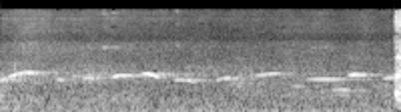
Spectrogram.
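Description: A high, thin whistled tune of short wavering notes, heard over a steady low background hum, with a sharp click at the very end.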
